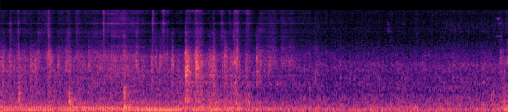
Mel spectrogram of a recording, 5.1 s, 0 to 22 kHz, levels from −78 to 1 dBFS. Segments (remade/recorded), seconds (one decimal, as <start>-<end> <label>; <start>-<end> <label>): 0.0-3.1 remade; 3.1-5.1 recorded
